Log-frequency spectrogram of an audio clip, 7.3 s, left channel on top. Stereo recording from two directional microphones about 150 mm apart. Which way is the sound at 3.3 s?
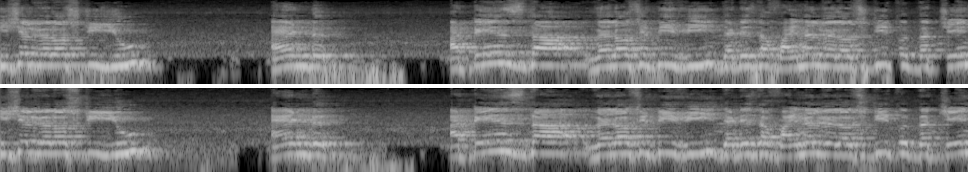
90° left.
